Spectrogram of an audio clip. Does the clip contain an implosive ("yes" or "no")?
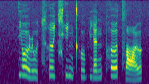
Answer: no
